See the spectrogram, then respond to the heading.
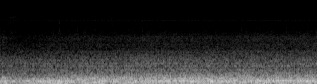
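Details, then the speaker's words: Vauxhall Astra Club hatchback, factory dual-fuel LPG, road test pulling away in second gear: even low engine rumble under road noise, accelerates smoothly with no clunks or groans; drivetrain healthy. "Away in second gear again. Accelerates nice and smoothly."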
